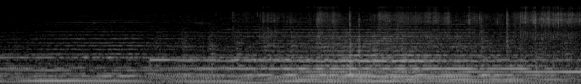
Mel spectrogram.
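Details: Soft, tender instrumental music over a patter of rain, with no animal sounds.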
